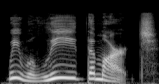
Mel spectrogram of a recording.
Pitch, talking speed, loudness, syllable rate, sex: 230 Hz, 190 wpm, -14 LUFS, 3.5 syllables/s, female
